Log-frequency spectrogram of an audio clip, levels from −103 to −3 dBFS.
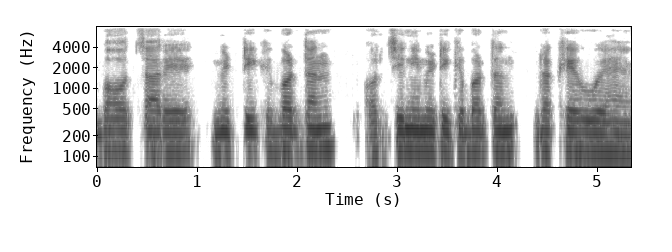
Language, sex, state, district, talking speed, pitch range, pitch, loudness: Hindi, male, Chhattisgarh, Raigarh, 145 wpm, 115-120 Hz, 115 Hz, -34 LUFS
